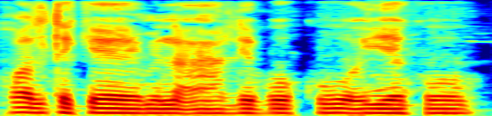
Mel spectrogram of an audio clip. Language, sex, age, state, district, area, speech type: Santali, male, 60+, West Bengal, Paschim Bardhaman, rural, spontaneous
